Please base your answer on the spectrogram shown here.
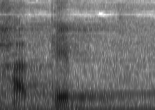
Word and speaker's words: Habib: yang nulis Abi Abdurrahman Habib asulam itu di harakatnya kitab itu ada yang nulis hub yang benar Oh giih yang benar itu bacanya habib habib itu asulami itu ikut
